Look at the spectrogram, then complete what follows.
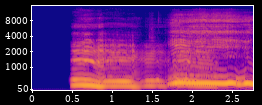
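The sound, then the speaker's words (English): A long, drawn-out human yawn, loud, rising into a strained, breathy stretch before tapering off, heard alone with no talking. “Now you're all yawning.”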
